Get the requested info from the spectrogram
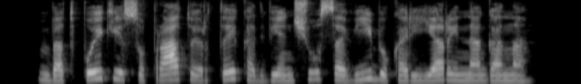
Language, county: Lithuanian, Telšiai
